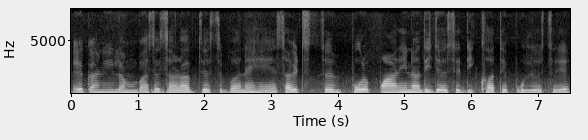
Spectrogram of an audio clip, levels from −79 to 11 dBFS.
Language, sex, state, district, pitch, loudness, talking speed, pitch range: Chhattisgarhi, female, Chhattisgarh, Bilaspur, 200 Hz, -13 LUFS, 145 wpm, 190-210 Hz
